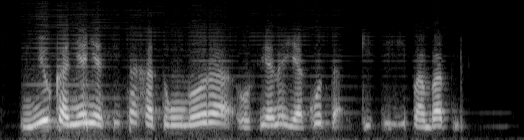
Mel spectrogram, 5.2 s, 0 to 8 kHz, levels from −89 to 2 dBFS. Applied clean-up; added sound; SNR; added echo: neural separator model SepFormer DNS4.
